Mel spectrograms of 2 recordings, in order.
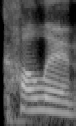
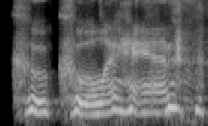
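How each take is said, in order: First: The name is said to sound like 'Cullen'. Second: The name is said with a different, longer ending. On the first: The speaker calls it right. "it's pronounced Cullen, like the Cullens from fucking Twilight" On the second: The speaker calls it wrong. "I kept calling him Kukulahan"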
